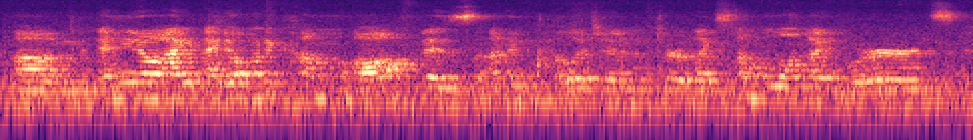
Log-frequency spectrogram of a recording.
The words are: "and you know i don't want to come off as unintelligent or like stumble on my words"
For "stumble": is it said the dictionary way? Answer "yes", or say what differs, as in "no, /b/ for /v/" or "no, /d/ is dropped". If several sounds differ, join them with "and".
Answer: no, /b/ is dropped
